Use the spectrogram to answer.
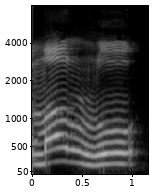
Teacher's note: را کے اوپر پیش ہے، یہاں پر ہم کیا کریں گے، اس کو موٹا پڑھیں گے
